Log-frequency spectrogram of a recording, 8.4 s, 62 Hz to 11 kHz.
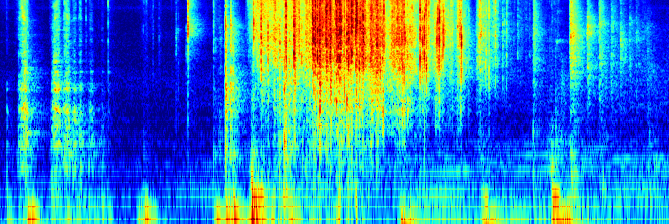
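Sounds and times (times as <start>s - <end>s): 
paper: 3.1s - 7.9s.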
